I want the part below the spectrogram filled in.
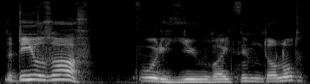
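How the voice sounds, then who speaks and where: A man voicing a cheeky little tank engine from a children's storybook, bright and mock-innocent in manner. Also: fairly high pitch, very animated, slow pace, pitched above the performer's own voice, full character voice.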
